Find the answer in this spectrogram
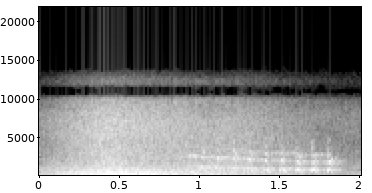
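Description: Logo sound effect: a sudden rush of noise that slowly fades, with faint, slightly falling whistle-like tones in the second half.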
